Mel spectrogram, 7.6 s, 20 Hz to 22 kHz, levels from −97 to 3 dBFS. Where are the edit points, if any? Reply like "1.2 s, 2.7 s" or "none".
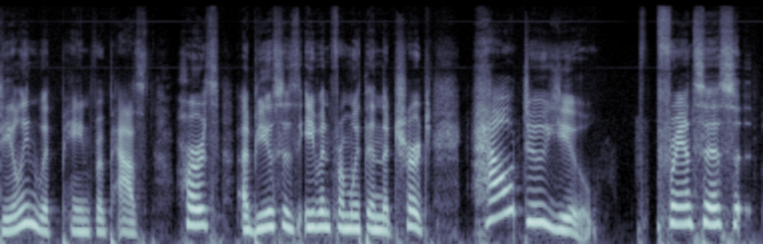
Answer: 4.7 s, 6.5 s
